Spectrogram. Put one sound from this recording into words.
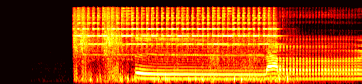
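A starting bell rings loudly.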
